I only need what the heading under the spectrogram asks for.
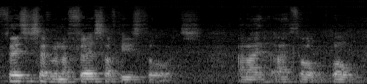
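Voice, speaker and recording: A guest speaker in his forties gives an informal business speech to a large event room full of people, candid and self-deprecating, stopping and restarting often. His middling pitch carries fairly even intonation at a normal speed. The distant mic picks him up across the roomy space with a faint hum of ambience.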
